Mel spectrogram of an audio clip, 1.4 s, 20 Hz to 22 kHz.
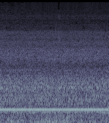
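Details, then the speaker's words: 2026 Can-Am Outlander electric ATV after the hot-coolant warning flag came on: a constant airy rush with a steady mid-pitched hum that never wavers; the cooling fan is running evenly and blowing cool air, and the front gearbox is slightly warm. "You can hear the fan uh, turning on. Come on. It's awesome, right? Um, but everything's cool. As far as I know, it's working like it should."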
